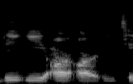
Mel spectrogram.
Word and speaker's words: Verret: It's V-E-R-R-E-T. It's spelled like Verret, pronounced like Corvette, I guess.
